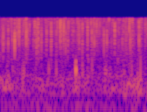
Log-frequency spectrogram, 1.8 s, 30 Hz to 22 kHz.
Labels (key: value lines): label: biophony, cascading saw
recorder: SoundTrap 600 or HydroMoth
